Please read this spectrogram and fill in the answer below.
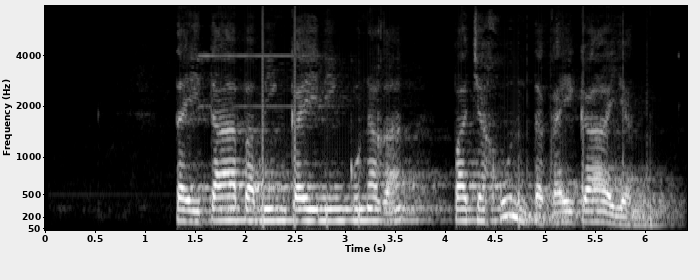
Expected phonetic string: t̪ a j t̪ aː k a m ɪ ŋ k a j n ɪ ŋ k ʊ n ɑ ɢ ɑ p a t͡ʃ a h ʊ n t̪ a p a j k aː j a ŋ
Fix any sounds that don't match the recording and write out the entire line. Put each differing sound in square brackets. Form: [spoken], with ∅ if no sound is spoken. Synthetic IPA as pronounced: t̪ a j t̪ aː [p] a m ɪ ŋ k a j n ɪ ŋ k ʊ n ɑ ɢ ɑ p a t͡ʃ a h ʊ n t̪ a [k] a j k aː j a ŋ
